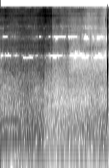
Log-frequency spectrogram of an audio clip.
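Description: Hiss of pressurised gas escaping from a plastic bottle of fizzy lemonade just punctured with a screw, dying down after about a second.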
